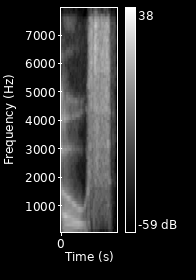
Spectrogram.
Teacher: The TH is hard to hear because it's voiceless, so it could sound like singular oat because you won't hear the T.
